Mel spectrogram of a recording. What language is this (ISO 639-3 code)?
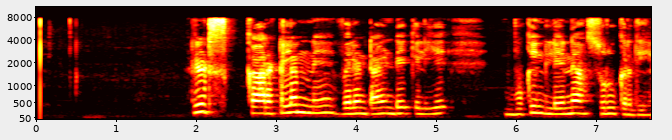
urd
